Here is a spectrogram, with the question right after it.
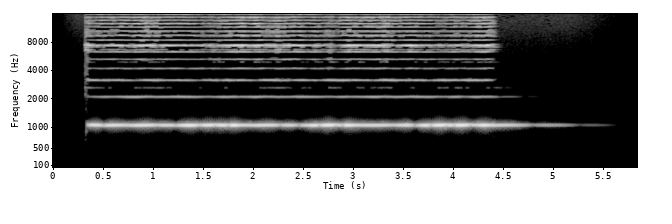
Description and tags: Glass Harp, C, Sustained, 1
Audio of an incredibly expensive, hand-crafted glass harp (alright, I found a wine glass in a cupboard). I filled it with enough water so that it produced the tone "C". The result works extremely effectively if plugged into a sampler. Have at it!
An example of how you might credit is by putting this in the description/credits:
The sound was recorded using a "H6 (XY) Zoom recorder" on 18th January 2018.
C, glass, harp, instrument, sine, sustained, wine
